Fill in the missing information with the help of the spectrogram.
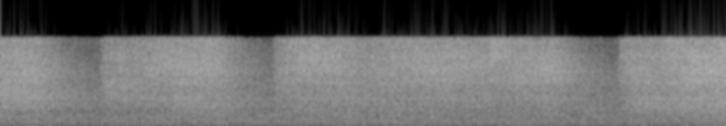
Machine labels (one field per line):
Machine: fan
